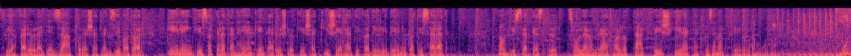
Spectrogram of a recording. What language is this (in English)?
Hungarian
